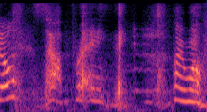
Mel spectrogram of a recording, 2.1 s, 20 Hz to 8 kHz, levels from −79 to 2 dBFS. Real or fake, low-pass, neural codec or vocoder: fake; 7.2 kHz; codec, 16 kHz in and 24 kHz out, 0.9 kbps, LongCat-Audio-Codec, four codebook decoder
